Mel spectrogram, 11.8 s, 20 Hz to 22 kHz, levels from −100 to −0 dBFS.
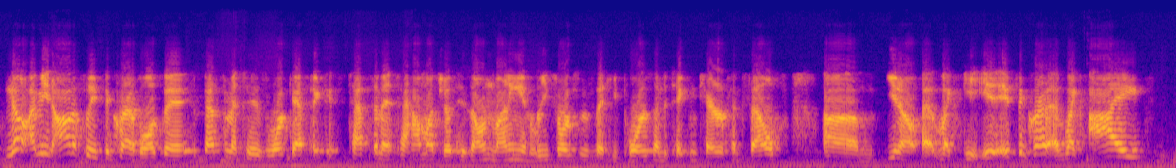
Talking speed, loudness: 210 wpm, -20 LUFS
